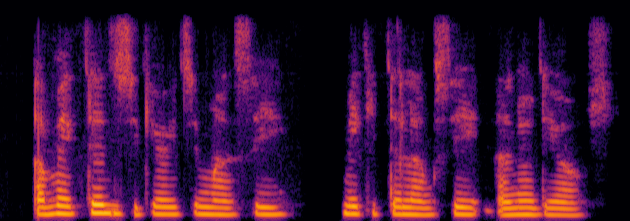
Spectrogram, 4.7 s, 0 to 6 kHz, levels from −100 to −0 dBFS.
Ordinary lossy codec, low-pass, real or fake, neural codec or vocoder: none; 5.4 kHz; real; none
